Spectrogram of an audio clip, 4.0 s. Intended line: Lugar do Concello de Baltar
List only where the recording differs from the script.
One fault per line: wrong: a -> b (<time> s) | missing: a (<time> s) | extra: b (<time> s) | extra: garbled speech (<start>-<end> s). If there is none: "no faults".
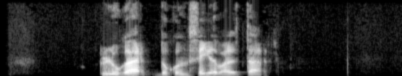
no faults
